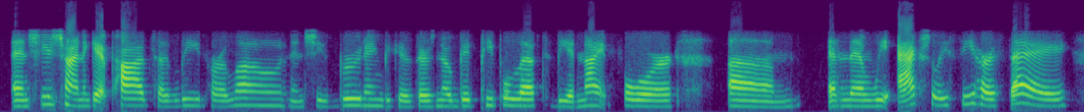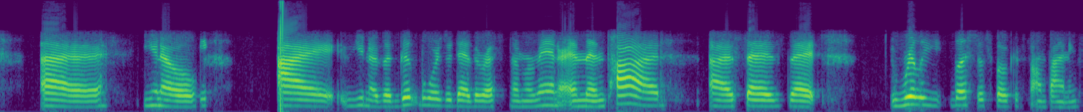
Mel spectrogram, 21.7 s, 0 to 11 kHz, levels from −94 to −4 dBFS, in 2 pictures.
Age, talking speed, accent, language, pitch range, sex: 20-39, 170 wpm, American, English, 165-205 Hz, female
